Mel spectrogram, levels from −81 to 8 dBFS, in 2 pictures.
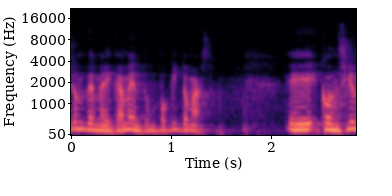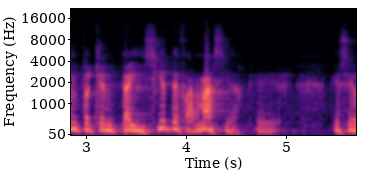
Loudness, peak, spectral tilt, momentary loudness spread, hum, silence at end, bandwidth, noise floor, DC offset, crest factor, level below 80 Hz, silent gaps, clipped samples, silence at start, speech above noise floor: -18 LUFS; 0 dBFS; -8 dB/octave; 16 LU; none; 0 s; 9 kHz; -45 dBFS; under 0.1%; 18 dB; -64 dBFS; none; under 0.1%; 0 s; 27 dB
